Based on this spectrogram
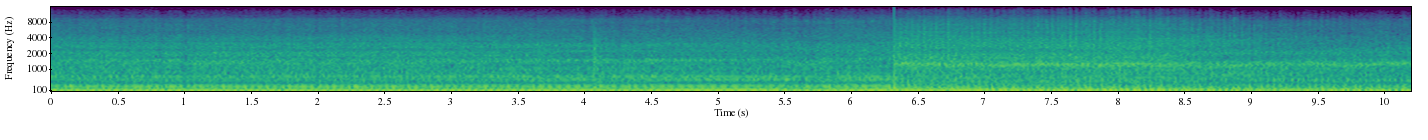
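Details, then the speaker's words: Yamaha XJR motorcycle restarted after coil and plug work, idling stable without choke; loud uneven idle with occasional loose clonks and a sudden beat change; owner suspects intermittent ignition misfire, possibly plug caps. "C'est pas franchement normal, ni les cloc-cloc qu'elle fait aussi. Raté dans l'allumage et que du coup elle rate un cycle de temps en temps, ça pourrait expliquer un peu les bruits."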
